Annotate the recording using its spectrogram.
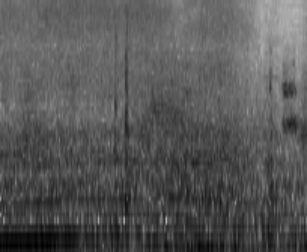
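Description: A van's rear door swings open with a clunk.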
